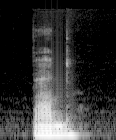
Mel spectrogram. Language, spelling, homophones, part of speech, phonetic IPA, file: Polish, pad, pat, noun, [pat], LL-Q809 (pol)-pad.wav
